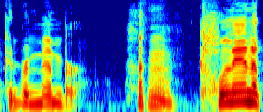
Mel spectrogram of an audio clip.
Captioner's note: chuckles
